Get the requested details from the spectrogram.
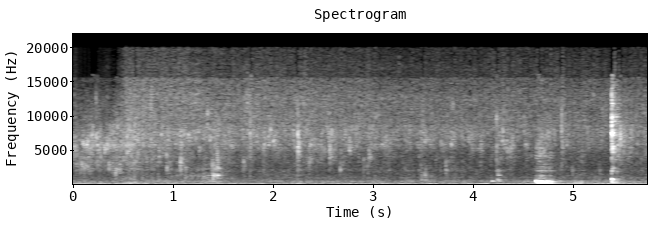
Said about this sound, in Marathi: आता कांदा भाजून घेते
